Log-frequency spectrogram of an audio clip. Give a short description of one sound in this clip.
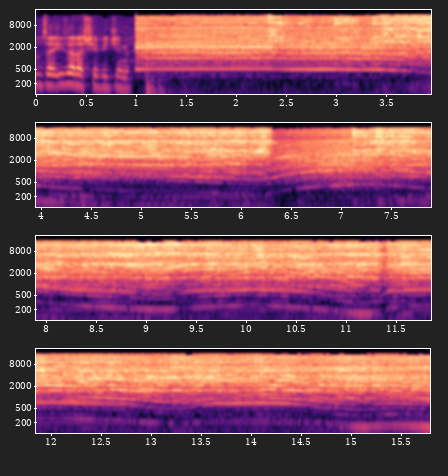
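A rotary tool whines at high speed, its pitch rising and falling as it grinds metal.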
